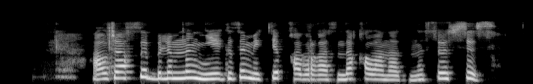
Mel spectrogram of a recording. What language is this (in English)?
Kazakh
